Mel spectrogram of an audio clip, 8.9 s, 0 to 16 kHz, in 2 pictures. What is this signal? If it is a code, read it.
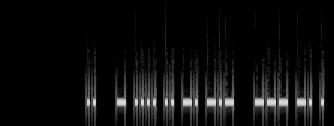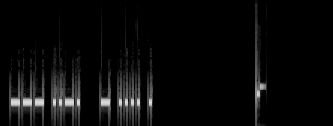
Morse code, heard as a keyed tone, about 30 wpm, 700 Hz. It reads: I THINK ONE OF THE
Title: Sets of 5 Words 30wpm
